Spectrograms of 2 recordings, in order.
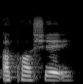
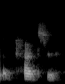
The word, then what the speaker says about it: Apache: rap yes i do apoche wait how do you say it that's how he says it in his songs no he says apache apache yeah anyway um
